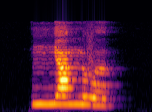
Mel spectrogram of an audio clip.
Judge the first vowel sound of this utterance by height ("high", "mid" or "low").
low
